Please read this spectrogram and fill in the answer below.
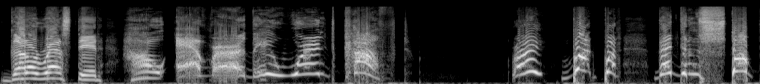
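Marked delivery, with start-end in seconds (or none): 1.2-7.6 high, raised-voice exclamation; mock outrage. Comedian exposing the pretend handcuffing, mock outrage. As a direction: push the voice way up in disbelief.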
